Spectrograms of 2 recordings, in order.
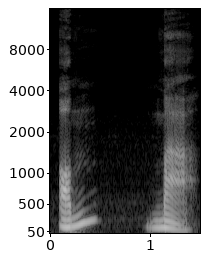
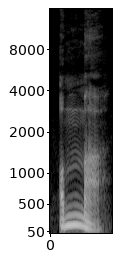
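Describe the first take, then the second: First: It is said slowly. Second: It is said fast.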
